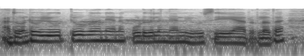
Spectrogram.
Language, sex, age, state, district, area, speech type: Malayalam, female, 30-45, Kerala, Pathanamthitta, rural, spontaneous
